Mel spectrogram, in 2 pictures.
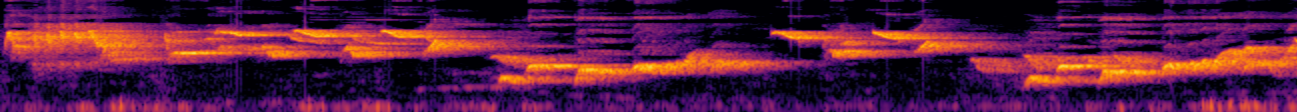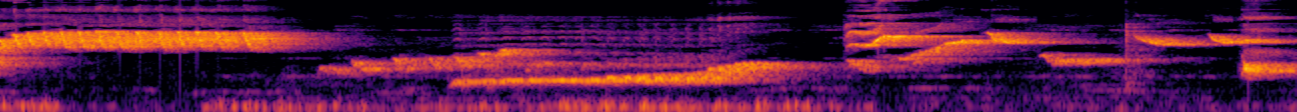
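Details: White-rumped shama, called murai batu, singing energetically: a rich run of loud whistled phrases sweeping down and up, stepped chirps and rising slurred notes, with faint low rumbling below.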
